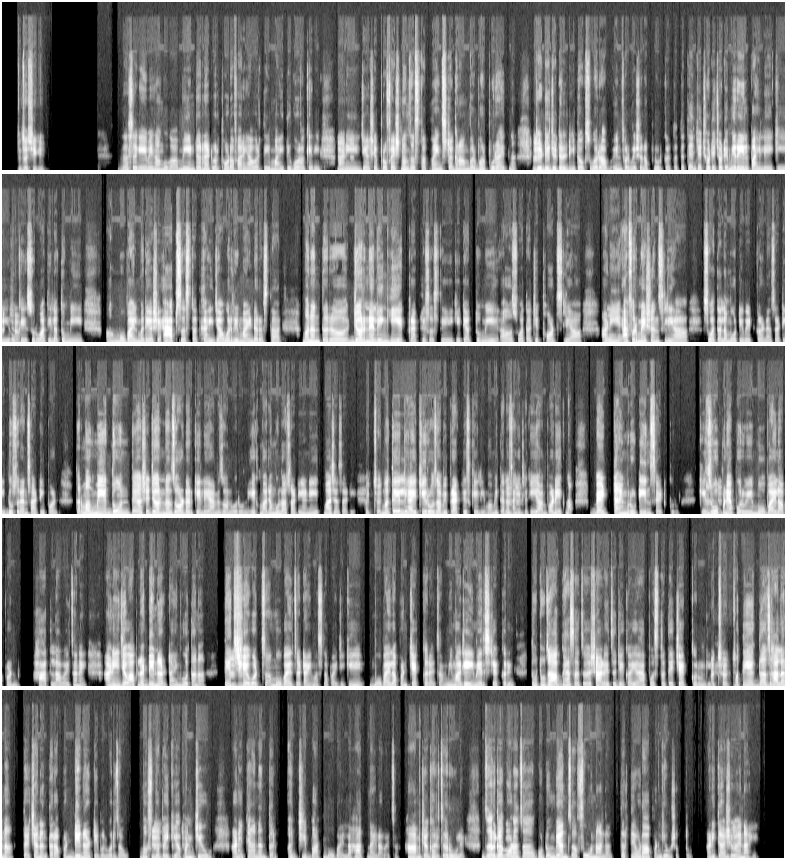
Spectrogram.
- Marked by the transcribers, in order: tapping; other background noise; in English: "डिजिटल डिटॉक्सवर"; in English: "रिमाइंडर"; in English: "जर्नलिंग"; in English: "थॉट्स"; in English: "ॲफर्मेशन्स"; in English: "रूटीन"; in English: "डिनर"; in English: "चेक"; in English: "चेक"; in English: "चेक"; in English: "डिनर"
- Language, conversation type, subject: Marathi, podcast, डिजिटल डिटॉक्स कसा सुरू करावा?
